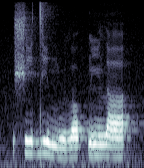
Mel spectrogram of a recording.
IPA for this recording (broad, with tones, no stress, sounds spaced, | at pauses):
ʃ i˦ d i˦˨ m u˨ l ɔ˧ k͡p ĩ˦ l a˦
